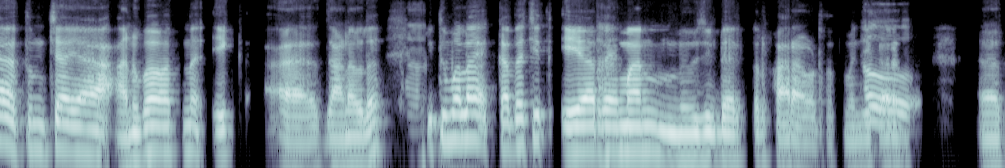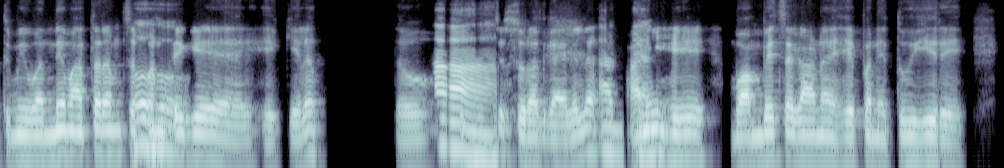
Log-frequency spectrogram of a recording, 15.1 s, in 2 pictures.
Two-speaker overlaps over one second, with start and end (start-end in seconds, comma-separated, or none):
none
